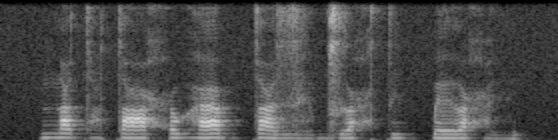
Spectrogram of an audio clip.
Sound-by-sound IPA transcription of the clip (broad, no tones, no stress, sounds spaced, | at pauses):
n i tˤ ɛ̤ tˤ a ħ u ɦ a b tˤ e z ɛ̤ b z ɯ ħ t i k͡p ɛ ə̯ ħ e̤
